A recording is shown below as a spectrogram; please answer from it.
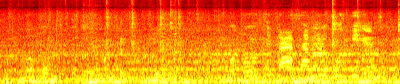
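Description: A vehicle's engine running steadily under a low rumble of road noise, with short snatches of voices.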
